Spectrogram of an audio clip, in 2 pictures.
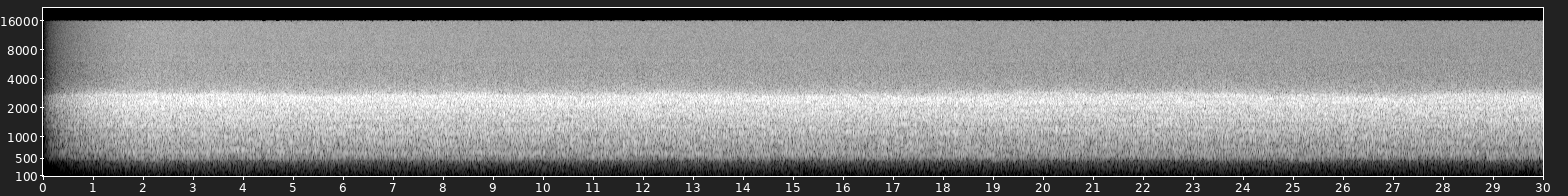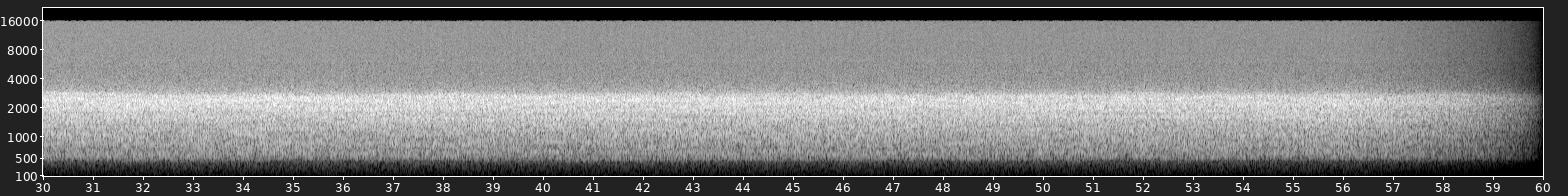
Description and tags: This sample is part of the "Space Drone 3" sample pack. 1minute of pure ambient space drone. Another dense industrial atmospheric drone.
ambient, soundscape, space, reaktor, drone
